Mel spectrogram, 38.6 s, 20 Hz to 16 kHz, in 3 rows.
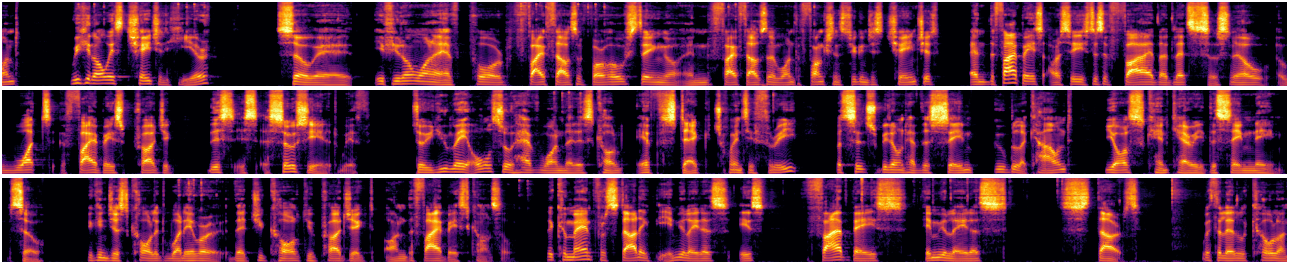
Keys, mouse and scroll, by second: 0.7 click, 1.7 click, 3.3-4.2 scroll down 2, 5.1 click, 5.7 click, 7.1 click, 7.9 click, 18.3 click, 18.5 click, 20.4 click, 27.4 click, 30.8 click.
